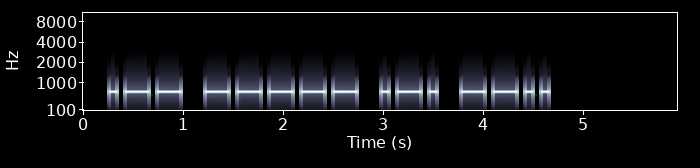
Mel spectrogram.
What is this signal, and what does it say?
Morse code, heard as a keyed tone, about 15 wpm, 700 Hz. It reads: W0RZ
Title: USA Callsign DE Callsign - 4 Characters - 15wpm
